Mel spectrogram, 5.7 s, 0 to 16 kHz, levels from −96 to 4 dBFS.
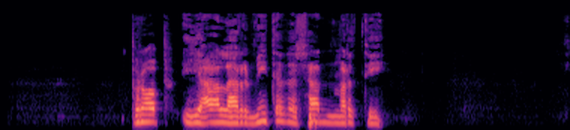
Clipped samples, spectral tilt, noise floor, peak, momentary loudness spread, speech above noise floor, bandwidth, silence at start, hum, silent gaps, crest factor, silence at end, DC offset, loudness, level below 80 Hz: under 0.1%; -7 dB/octave; -86 dBFS; -10 dBFS; 11 LU; 60 dB; 11.5 kHz; 1.35 s; none; none; 20 dB; 1.9 s; under 0.1%; -27 LUFS; -68 dBFS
